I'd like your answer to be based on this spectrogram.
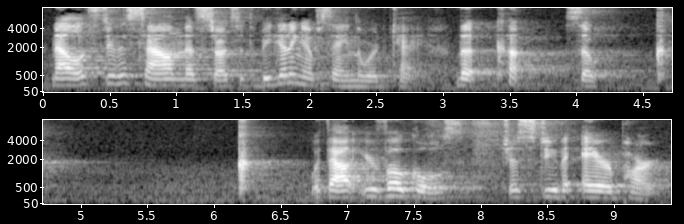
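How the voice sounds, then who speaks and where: A woman's voice: medium pitch, moderate pace, hardly any pauses, a bit bright. A young woman singing teacher giving an upbeat online beatboxing lesson, walking learners through each sound step by step. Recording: roomy echo with long reverb and faint noise.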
